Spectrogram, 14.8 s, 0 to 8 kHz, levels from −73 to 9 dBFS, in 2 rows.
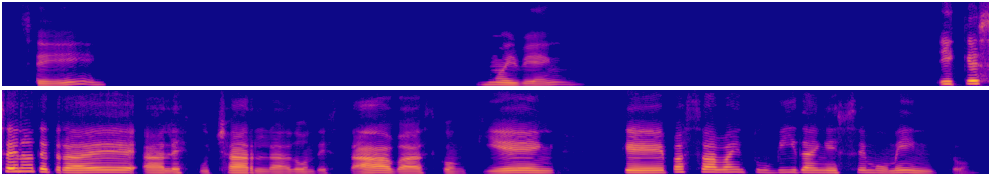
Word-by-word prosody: Sí. 185 +5 -8 2.8
Muy 185 -2 -4
bien. 185 +5 -11 2.6
¿Y 240 0 +1
qué 270 +3 +6
escena 300 +2 +6
te 265 -3 +4
trae 210 0 +3
al 175 0 -1
escucharla? 165 -1 -2
¿Dónde 155 -2 -10
estabas? 160 -2 +1
¿Con 150 -3 -11
quién? 180 +3 0 0.5
¿Qué 195 0 +3
pasaba 245 -1 +1
en 235 - -10
tu 215 -2 -16
vida 215 +1 -3
en 200 -1 -6
ese 195 +2 -7
momento? 180 -5 -8
195 Hz, 90 wpm, -19 LUFS, 170-215 Hz, 2.8 s, qué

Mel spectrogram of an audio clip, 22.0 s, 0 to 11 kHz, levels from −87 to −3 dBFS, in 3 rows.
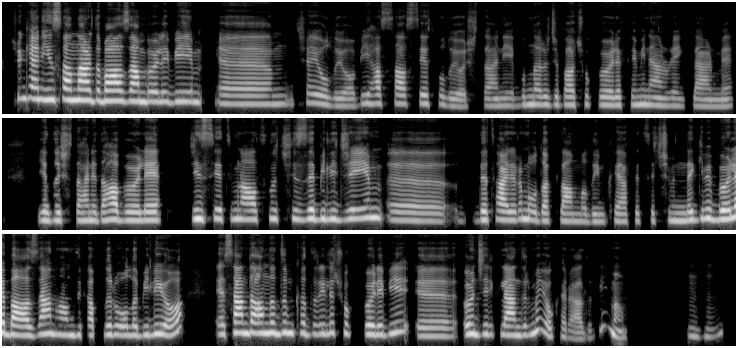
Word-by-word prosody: Çünkü 345 +1 -4
hani 330 -2 +4
insanlarda 305 -2 +6
bazen 280 -2 +6
böyle 265 -2 -2
bir, 265 -1 -2 0.2
emm, 210 -1 -5
şey 230 -2 -8
oluyor, 170 -4 -9
bir 225 +1 -9
hassasiyet 220 -1 -7
oluyor, 170 -5 -10
işte. 160 +3 -18
Hani 170 +1 -12
bunlar 200 0 -6
acaba 195 0 -6
çok 195 0 -19
böyle 185 -1 -4
feminen 190 -2 -8
renkler 165 -2 -11
mi 160 +2 -12 0.4
ya 200 -1 -2
da, - - -4
işte, 200 +1 -5
hani 200 0 -2
daha 215 0 +3
böyle 205 0 +1 0.3
cinsiyetimin 235 0 +1
altını 225 +1 -1
çizebileceğim, 235 +2 0
eee, 190 -3 -4 0.3
detaylara 215 +2 0
mı 230 - +1
odaklanmalıyım 185 -3 -5
kıyafet 185 +1 -10
seçiminde? 195 +1 -5
Gibi 235 0 0
böyle 240 +4 +6
bazen 240 +2 +5
handikapları 230 0 -3
olabiliyor. 230 +1 +1 0.4
Eee, 250 - -2
sende 285 +1 +7
anladığım 280 0 +4
kadarıyla 265 0 -5
çok 270 0 -8
böyle 240 -1 +2
bir, 290 +4 -2
ııı, 205 -1 -4
önceliklendirme 245 +2 +1
yok 205 - -6
herhâlde, 160 -3 -10
değil - - -17
mi? - - -3 0.6
Hı - - -13
hı. 195 +6 -17
220 Hz, 155 wpm, -23 LUFS, 195-245 Hz, 0.6 s, sende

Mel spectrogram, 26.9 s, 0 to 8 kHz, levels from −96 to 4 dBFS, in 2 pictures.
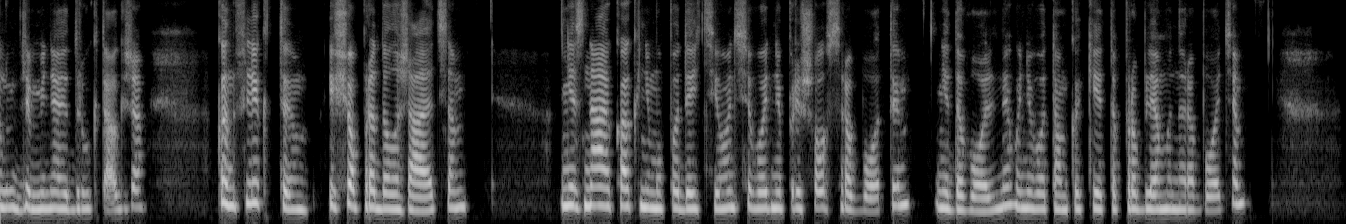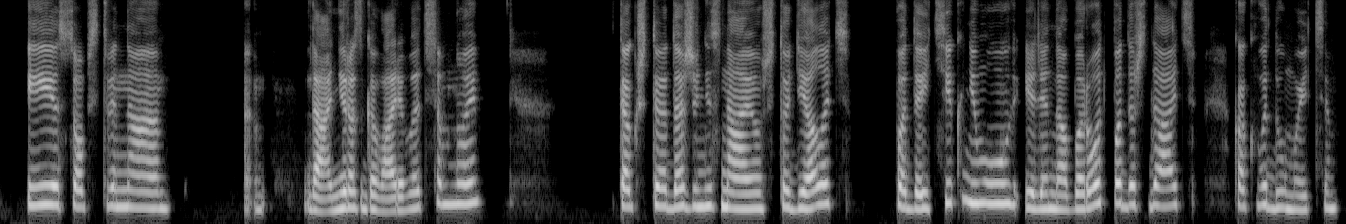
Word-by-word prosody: он 220 -1 0
для 215 +3 -2
меня 210 +1 0
и - - 0
друг 210 +1 -7
также. 210 +4 -5 0.7
Конфликты 245 -7 0 0.2
еще 250 +1 +1
продолжаются. 205 -2 0 1.0
Не 250 0 +3
знаю, 245 +1 +2
как 240 0 0
к 270 - -15
нему 215 -2 +2
подойти. 210 -1 -2
Он 215 +1 -1
сегодня 215 -1 -2
пришел 220 +1 -4
с 205 - -10
работы 185 +3 -4 0.3
недовольный, 195 -1 -1
у 255 - -3
него 210 -2 -1
там 200 -1 -4
какие-то 205 -1 -4
проблемы 205 0 -1
на 195 0 -2
работе. 190 +5 -5 1.4
И, 260 +1 +6
собственно, 230 -2 0
м 210 -1 -3 1.3
Да, 185 -7 +3
не 200 +4 +5
разговаривает 205 -1 +1
со 280 - -3
мной 270 +2 +2 1.4
так 235 -3 +3
что 255 - +1
я 240 - +2
даже 230 +1 +2
не 235 +1 +4
знаю, 210 -3 +3
что 225 +2 -1
делать: 225 +7 +3 0.4
подойти 215 +3 +1
к 335 - -15
нему 280 -2 +4
или 215 -5 +1
наоборот 210 +6 +3
подождать? 255 -2 0 0.4
Как 245 -1 -5
вы 260 +1 -1
думаете? 210 0 -3
215 Hz, 120 wpm, -22 LUFS, 205-245 Hz, 1.4 s, И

